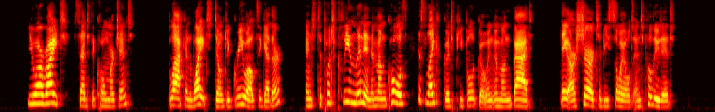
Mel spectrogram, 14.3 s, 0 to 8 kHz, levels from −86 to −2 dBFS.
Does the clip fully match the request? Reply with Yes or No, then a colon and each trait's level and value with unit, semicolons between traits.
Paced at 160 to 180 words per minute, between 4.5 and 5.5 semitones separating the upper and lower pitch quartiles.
Yes: average, 165 wpm; average, 5.2 semitones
